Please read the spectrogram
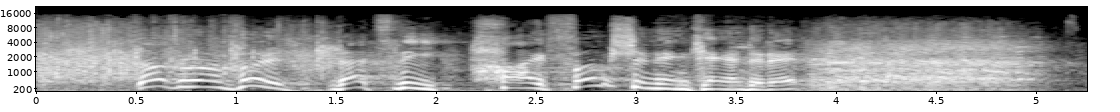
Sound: applause

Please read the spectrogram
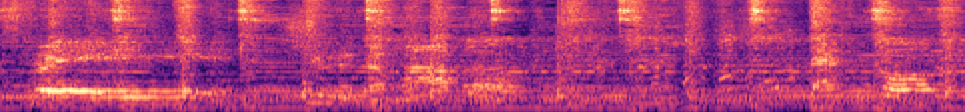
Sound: audience laughing

